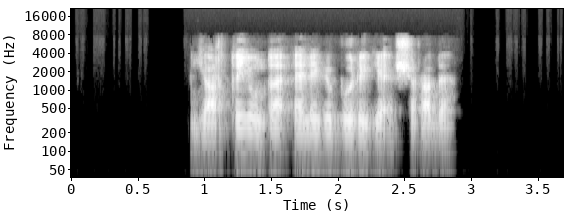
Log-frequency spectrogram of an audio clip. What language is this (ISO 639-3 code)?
tat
